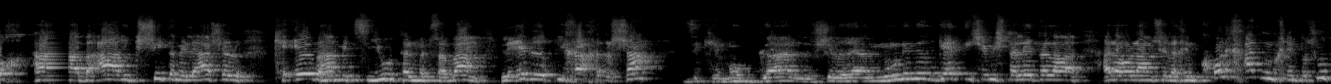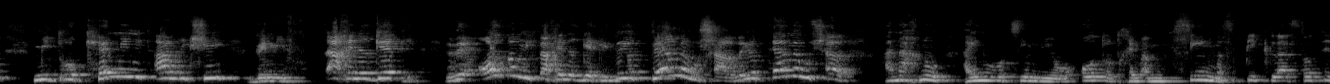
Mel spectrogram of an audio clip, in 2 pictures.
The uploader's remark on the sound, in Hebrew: זוהי הקלטת מעגל חי בנוכחות תלמידים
